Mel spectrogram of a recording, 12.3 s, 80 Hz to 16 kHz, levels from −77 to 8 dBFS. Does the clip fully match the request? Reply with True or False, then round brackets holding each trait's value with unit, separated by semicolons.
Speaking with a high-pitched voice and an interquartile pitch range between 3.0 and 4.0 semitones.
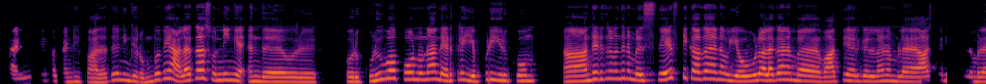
False (250 Hz; 4.7 semitones)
